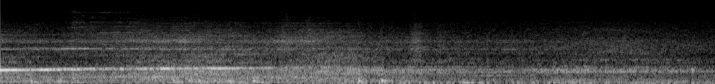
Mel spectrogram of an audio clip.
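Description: Southeastern Class 375 Electrostar electric multiple unit passing close by, its wheels rumbling on the rails under a steady electric whine that rises slightly in pitch. The last carriage goes by about four seconds in, and the sound fades as the train moves away.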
